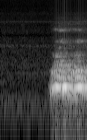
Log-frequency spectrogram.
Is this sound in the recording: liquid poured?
no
